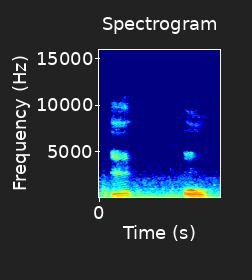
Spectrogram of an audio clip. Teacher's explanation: अर्धसमृत स्वर के उच्चारण में मुख्य द्वार कम या आधा बंद रहता है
